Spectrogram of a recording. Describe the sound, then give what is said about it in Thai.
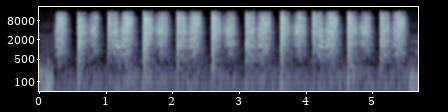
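A kitchen knife is sharpened with steady, repeated scraping strokes, about a dozen bright rasping swipes in an even rhythm, fairly loud and likened to swordplay, with no talking. “เสียงนี้คือเสียงของการรับมีดนั่นเองครับมีดที่อยู่ในครัวของเรานะครับ”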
